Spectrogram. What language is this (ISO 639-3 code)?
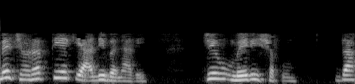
guj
